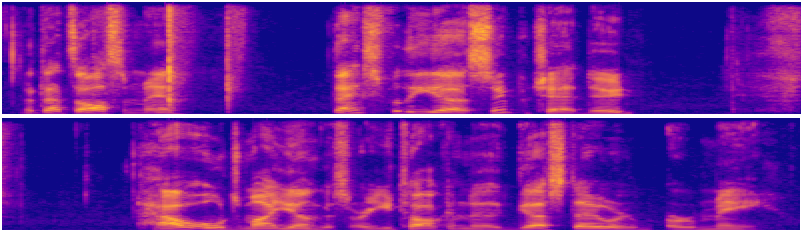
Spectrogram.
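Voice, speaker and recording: A man's voice: a little high, expressive, moderate pace, long pauses. A man in his forties hosting a live stream, chatting casually with viewers in a rambling, chuckling, easygoing way. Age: 40s. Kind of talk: casual live chat reading viewer messages.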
